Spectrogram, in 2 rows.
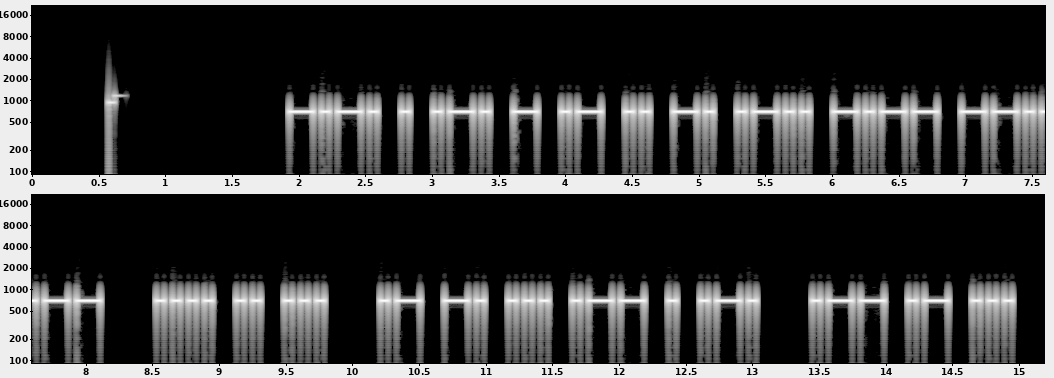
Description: Morse code, heard as a keyed tone, about 20 wpm, 700 Hz. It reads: CERTAINLY, HIS ANSWER WAS
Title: Sentences from Top 1000 Words - Review Part 2 - 20wpm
